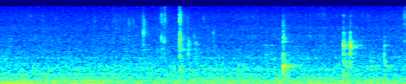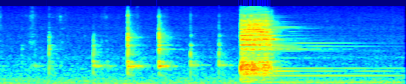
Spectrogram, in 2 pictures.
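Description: Wooden spoon clinking against a glass measuring cup as melted butter is scraped out into a stainless steel mixing bowl: a few light clinks, then a quicker run of them. About six and a half seconds in comes one loud knock against the stainless steel bowl, which rings on with a lingering metallic tone.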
